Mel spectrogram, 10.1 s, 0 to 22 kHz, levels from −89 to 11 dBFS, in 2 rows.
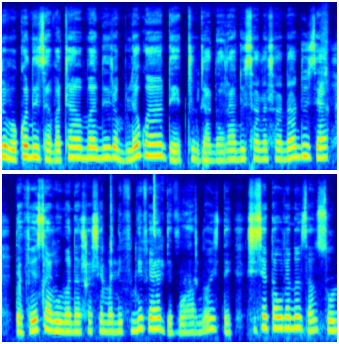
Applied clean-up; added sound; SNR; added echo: neural mask model Resemble Enhance denoiser.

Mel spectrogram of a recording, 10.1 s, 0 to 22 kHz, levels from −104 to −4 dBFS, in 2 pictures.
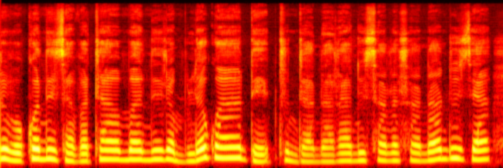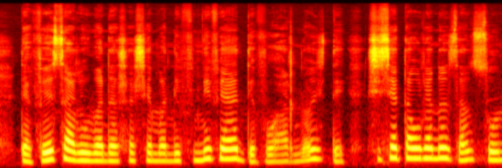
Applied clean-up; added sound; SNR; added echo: none; none; none; none.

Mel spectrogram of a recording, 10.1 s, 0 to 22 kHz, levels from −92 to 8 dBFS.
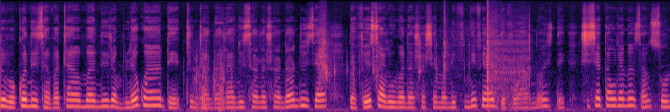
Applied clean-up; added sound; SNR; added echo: none; Fire; 14 dB; none.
